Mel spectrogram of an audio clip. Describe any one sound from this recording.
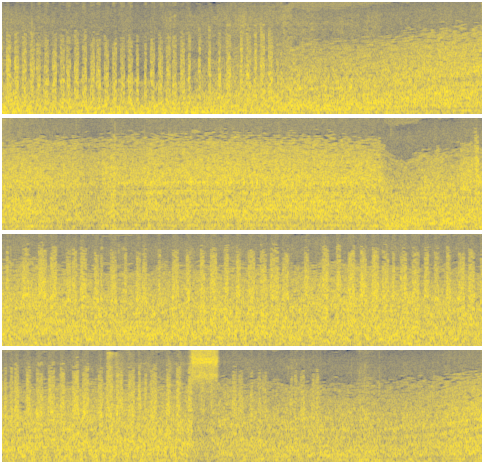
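Train wheels click and clatter over rail joints.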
